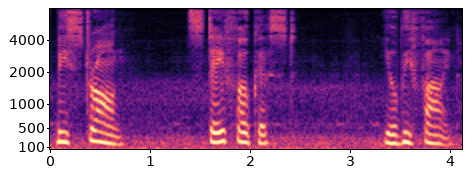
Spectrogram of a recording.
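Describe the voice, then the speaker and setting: Calm earnest jedi heroine from a game, medium pitch, slight background noise. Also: female voice, very slow. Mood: reassuring. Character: steady, resolute young female Jedi heroine. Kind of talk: video game cutscene acting.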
